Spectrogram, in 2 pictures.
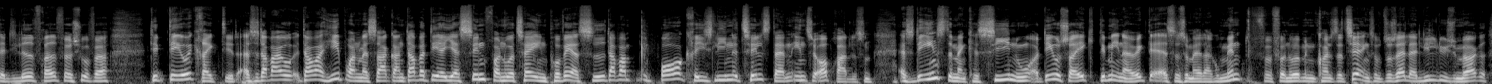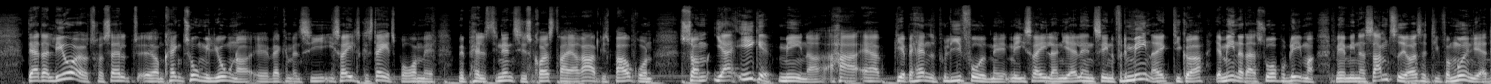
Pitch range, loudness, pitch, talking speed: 145-185 Hz, -16 LUFS, 160 Hz, 290 wpm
